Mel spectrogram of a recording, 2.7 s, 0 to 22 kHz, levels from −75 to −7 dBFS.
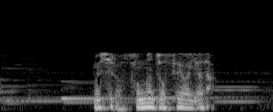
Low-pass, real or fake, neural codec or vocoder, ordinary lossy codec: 3.6 kHz; real; none; none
